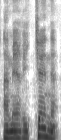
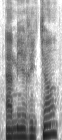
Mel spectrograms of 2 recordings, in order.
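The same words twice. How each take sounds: First: امریکن ending in a clear "ken"; slow امریکن, falling onto a sounded n; French feminine form. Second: امریکن ending in nasal "eh", no n; slow, louder امریکن with a rising nasal ending; French masculine form. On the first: Teacher shows learners the feminine, امریکن with sounded n. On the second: Teacher shows learners the masculine, امریکن with silent n. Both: Shown as a demonstration.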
